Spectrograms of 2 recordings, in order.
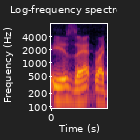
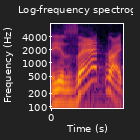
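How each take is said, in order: First: The pitch stays flat on 'that'. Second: The pitch goes up on 'that'.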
